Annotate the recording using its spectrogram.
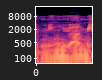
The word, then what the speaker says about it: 名媛: 自己的能力和自己所驾驭的财富不匹配。有些呢是真拍，因为家里真有钱，有些是租去，所谓的名媛，啊，社会名媛，是名媛名媛呀，啊，反正就他就按名媛来发音吧，啊，说咱十个人啊，团一个五星级酒店的早餐券，啊，那十个人合伙啊，租一牢，然后你拍一小时，我拍一小时，拍完给人送回去。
